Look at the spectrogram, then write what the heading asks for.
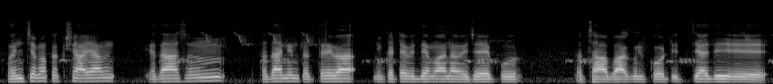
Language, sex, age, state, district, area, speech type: Sanskrit, male, 18-30, Karnataka, Vijayapura, rural, spontaneous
